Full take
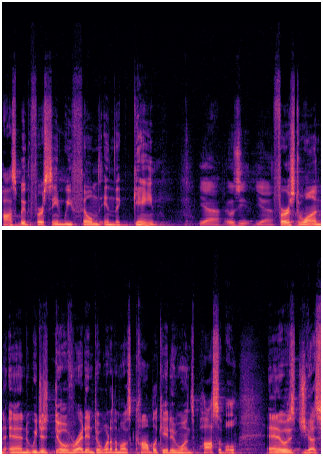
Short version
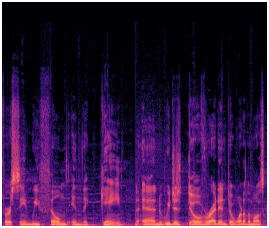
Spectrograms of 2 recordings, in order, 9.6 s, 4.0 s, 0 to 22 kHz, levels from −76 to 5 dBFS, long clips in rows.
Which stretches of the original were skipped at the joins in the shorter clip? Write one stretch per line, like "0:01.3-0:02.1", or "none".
0:02.5-0:04.8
